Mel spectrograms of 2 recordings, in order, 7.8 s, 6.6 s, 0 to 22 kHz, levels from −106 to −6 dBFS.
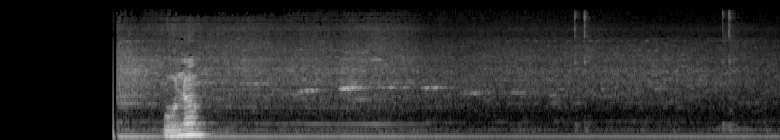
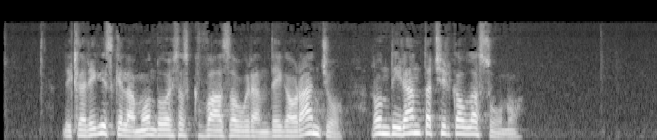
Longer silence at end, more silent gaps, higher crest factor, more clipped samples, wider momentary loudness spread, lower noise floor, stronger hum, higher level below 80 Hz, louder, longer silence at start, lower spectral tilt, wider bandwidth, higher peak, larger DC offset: first, 4.25 s vs 1.4 s; neither; first, 24 dB vs 16 dB; neither; first, 28 LU vs 12 LU; first, -63 dBFS vs -59 dBFS; neither; second, -72 dBFS vs -58 dBFS; second, -31 LUFS vs -15 LUFS; first, 1.15 s vs 0.6 s; first, -7.5 dB/octave vs -6 dB/octave; first, 14 kHz vs 11.5 kHz; second, -12 dBFS vs -2 dBFS; neither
